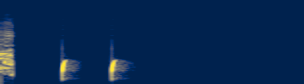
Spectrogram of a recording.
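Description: Two short rising 'bloop' pop sound effects in quick succession, about half a second apart, edited into otherwise silent audio.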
